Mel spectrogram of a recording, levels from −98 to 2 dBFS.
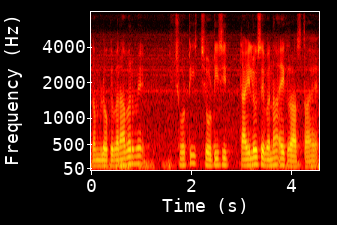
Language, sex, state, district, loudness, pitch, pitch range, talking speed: Hindi, male, Uttar Pradesh, Gorakhpur, -32 LUFS, 115 Hz, 105-125 Hz, 160 wpm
